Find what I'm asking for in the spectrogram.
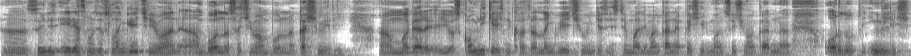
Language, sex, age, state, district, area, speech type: Kashmiri, male, 30-45, Jammu and Kashmir, Budgam, rural, spontaneous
